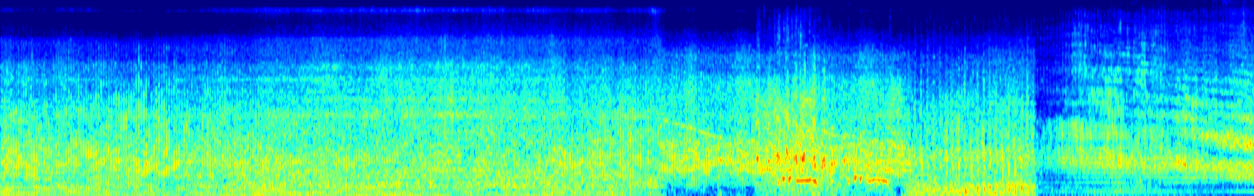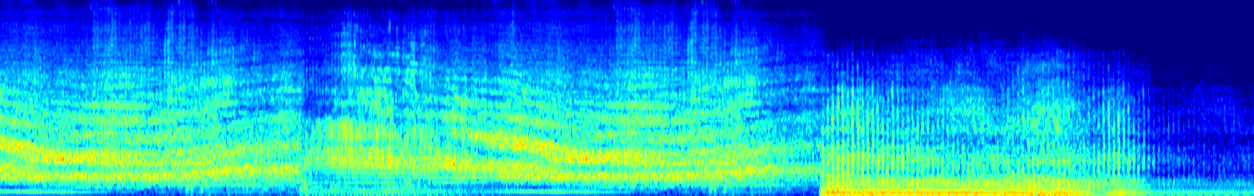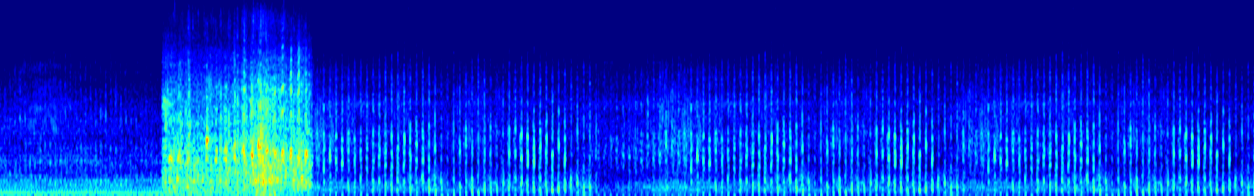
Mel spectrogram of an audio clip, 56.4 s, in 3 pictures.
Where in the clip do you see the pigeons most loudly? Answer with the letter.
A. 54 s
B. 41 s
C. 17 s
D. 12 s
D.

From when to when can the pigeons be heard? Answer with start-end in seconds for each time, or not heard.
11.3-13.4, 40.0-42.4.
